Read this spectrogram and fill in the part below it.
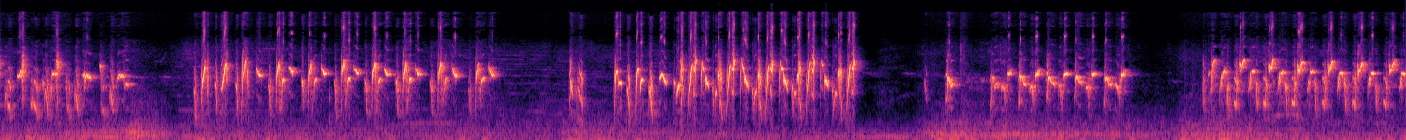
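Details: Long stretch of yellow-vented bulbul fighting song, used to make other bulbuls answer: four extended runs of fast, bubbly chattering notes separated by short pauses over soft background noise.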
